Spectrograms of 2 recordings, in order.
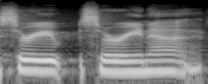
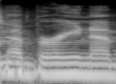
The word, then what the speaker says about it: Sabrina: We got a new Serena Carpenter album. Sabrina Sabrina. I knew I said it wrong. I was like, "Something sounds wrong."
